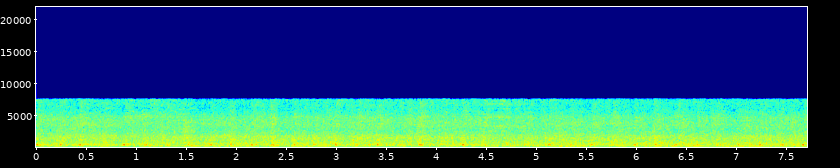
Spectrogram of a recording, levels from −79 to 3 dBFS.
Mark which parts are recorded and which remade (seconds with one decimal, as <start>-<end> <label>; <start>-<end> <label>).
0.0-0.5 recorded; 0.5-2.0 remade; 2.0-7.7 recorded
